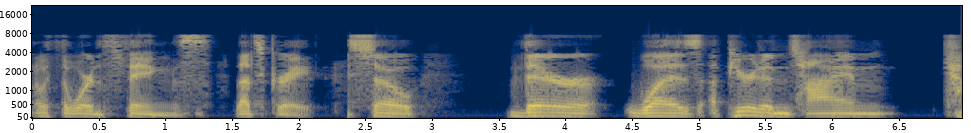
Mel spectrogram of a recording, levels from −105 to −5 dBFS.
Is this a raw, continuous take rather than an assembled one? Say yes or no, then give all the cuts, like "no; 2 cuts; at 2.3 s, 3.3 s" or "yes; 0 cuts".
no; 2 cuts; at 2.4 s, 4.4 s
